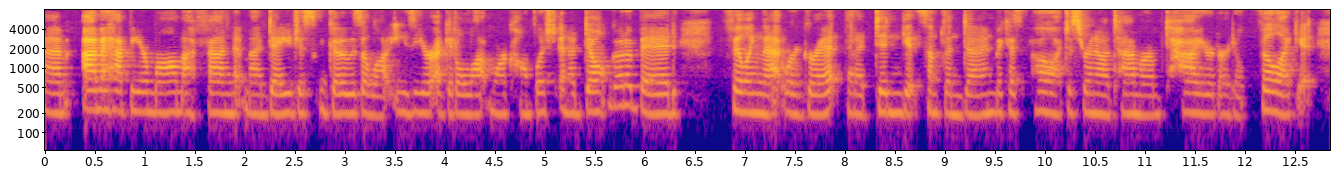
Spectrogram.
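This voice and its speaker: A woman with an American accent speaks fairly quickly, with hardly any pauses, in a bright, sharp tone and flat, monotone intonation. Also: medium pitch for a woman. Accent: Southeast Texas accent, per others. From Southeast Texas. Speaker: network marketing presenter. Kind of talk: live stream presentation. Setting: live video stream. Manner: casual, filler-heavy (lots of um).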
